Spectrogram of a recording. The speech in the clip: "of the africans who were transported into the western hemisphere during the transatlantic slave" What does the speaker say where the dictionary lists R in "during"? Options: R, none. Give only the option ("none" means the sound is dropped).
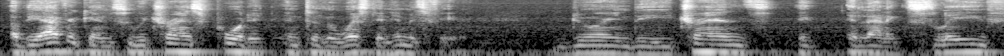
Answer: R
